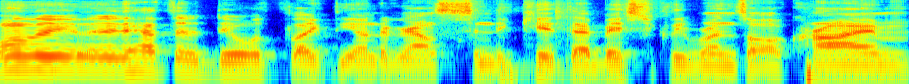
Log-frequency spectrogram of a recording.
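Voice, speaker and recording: A man speaks at a moderate pace with medium pitch and lively intonation. He has a plain, everyday voice. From Texas, Houston. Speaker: comic book creator pitching a campaign. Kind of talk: casual chat.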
